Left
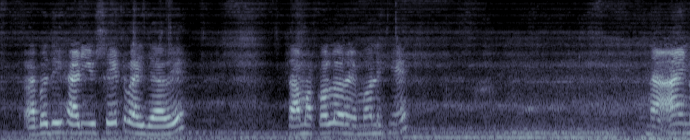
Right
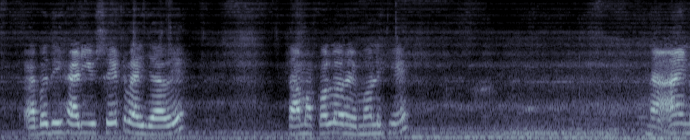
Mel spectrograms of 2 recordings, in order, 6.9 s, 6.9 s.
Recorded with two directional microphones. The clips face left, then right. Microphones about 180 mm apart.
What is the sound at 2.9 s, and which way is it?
Speech, 15° right (ahead or behind).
